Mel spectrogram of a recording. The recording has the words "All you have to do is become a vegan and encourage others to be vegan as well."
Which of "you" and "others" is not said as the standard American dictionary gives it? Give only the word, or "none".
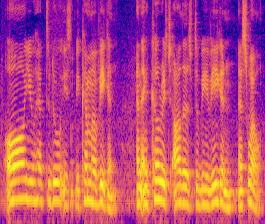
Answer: others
